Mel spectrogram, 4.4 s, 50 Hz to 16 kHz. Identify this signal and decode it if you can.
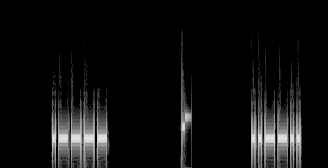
Morse code, heard as a keyed tone, about 27 wpm, 700 Hz. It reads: 1 ?
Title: Single Character (Letter:Number:Punctuation:Prosign) Alt 28wpm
